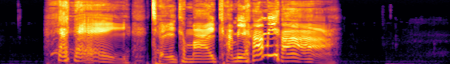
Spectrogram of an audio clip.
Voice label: 英男 角色; 龟丞相

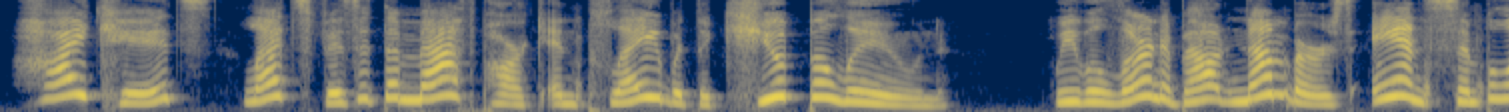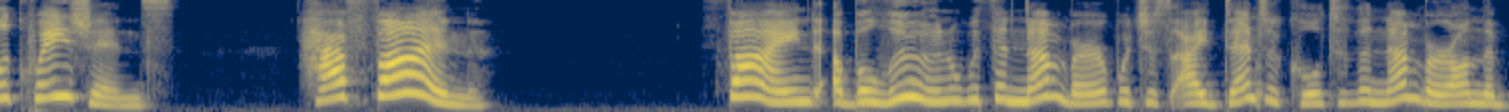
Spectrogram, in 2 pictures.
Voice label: 数学游戏指示 青少年音

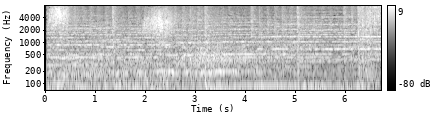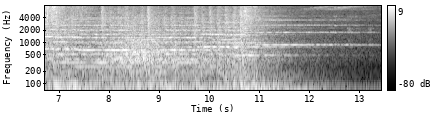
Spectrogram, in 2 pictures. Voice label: 男 CCTV; 大国重器; 坐标中国

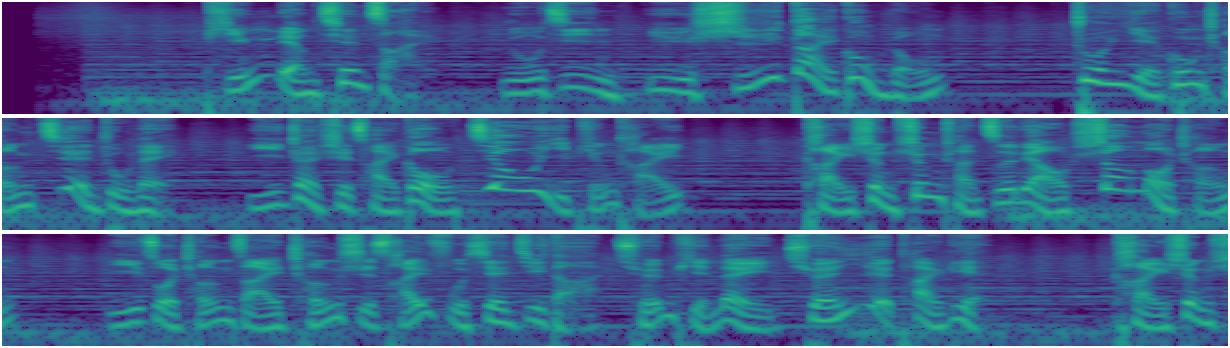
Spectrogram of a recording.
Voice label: 男 大气广告; 凯盛商贸城

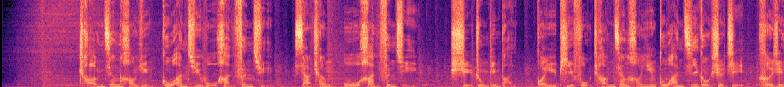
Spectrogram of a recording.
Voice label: 男 政府 权威 厚重; 武汉分局

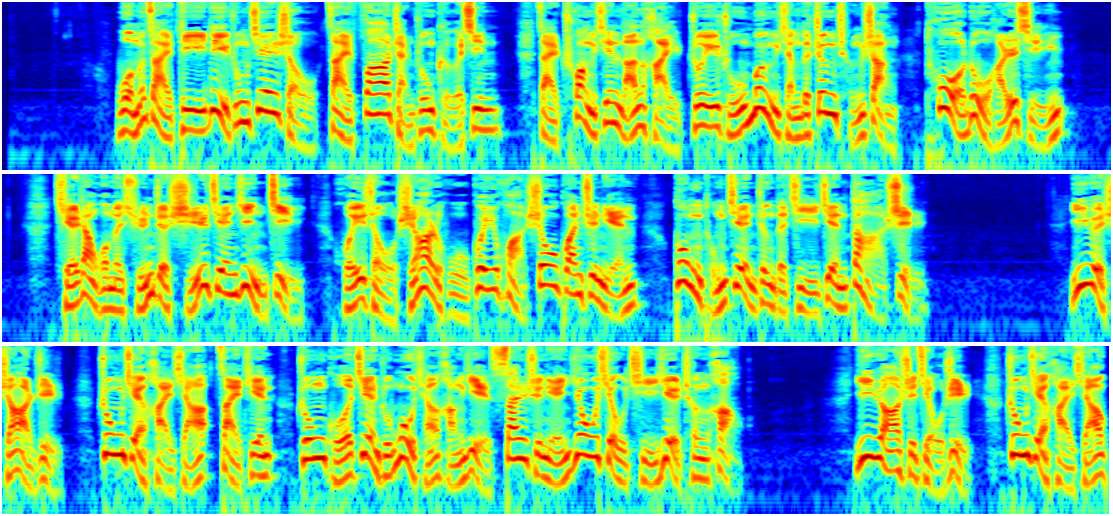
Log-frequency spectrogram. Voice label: 男 新闻; 2015年公司大事记

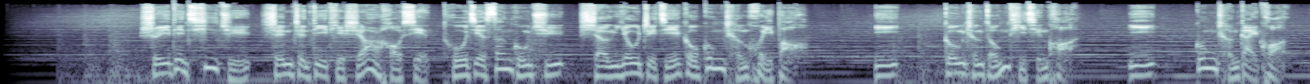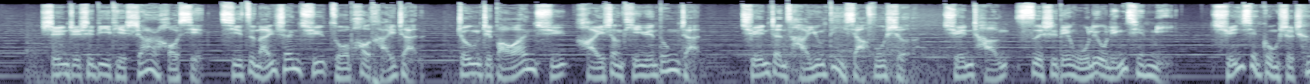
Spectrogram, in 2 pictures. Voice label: 男 工程汇报 深圳地铁12号线

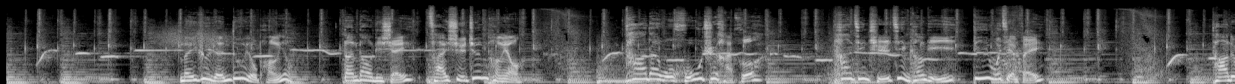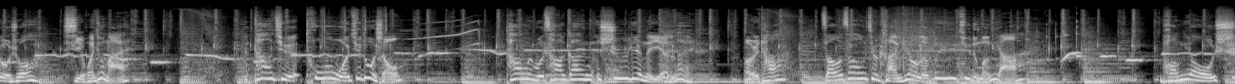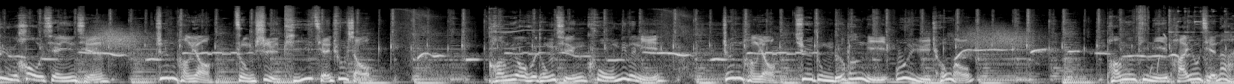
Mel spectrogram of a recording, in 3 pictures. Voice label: 男, 售后, 轻松诙谐幽默; BMW

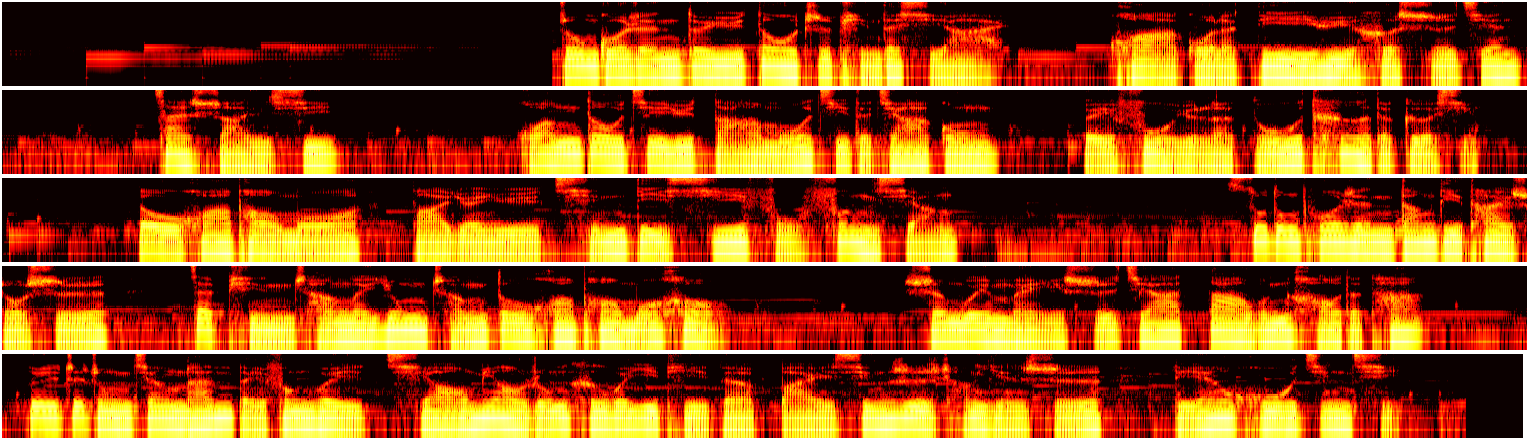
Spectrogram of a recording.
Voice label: 男 纪录片 舌尖风格; 豆花泡馍

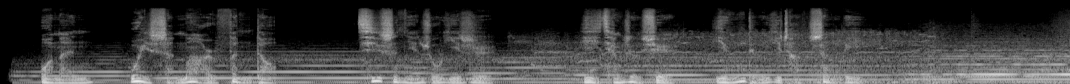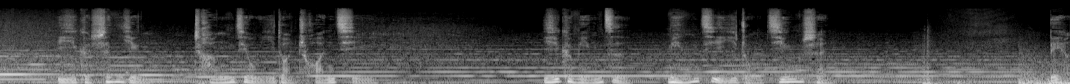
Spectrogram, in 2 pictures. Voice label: 公益广告; 最美奋斗者

